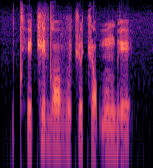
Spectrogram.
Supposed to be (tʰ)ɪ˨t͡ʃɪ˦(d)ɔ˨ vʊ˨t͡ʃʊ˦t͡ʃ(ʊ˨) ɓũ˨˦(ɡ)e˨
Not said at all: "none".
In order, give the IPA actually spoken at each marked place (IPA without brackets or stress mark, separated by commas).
tʰ, d, ɔ˨, ɡ͡b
